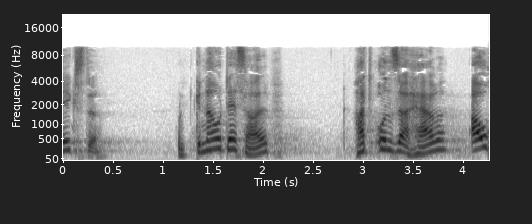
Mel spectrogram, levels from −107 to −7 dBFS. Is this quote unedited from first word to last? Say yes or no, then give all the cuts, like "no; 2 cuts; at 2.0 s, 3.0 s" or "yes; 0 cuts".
no; 1 cut; at 1.0 s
